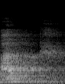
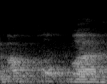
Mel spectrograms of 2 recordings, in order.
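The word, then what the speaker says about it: أكبر: Allahu akbar.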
